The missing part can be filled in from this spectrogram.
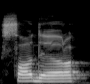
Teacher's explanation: انحبس الصوت ثم جرى بعده النفس في الكاف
